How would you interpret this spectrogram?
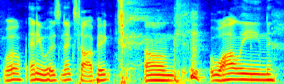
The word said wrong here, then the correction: Colleen: I tried to, like, Colleen.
